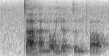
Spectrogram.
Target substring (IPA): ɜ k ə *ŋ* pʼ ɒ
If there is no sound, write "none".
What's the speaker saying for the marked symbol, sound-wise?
ŋ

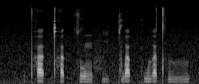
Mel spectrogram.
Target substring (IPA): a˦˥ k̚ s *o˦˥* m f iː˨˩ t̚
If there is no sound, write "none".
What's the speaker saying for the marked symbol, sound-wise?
o˨˩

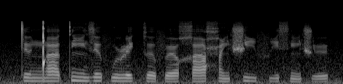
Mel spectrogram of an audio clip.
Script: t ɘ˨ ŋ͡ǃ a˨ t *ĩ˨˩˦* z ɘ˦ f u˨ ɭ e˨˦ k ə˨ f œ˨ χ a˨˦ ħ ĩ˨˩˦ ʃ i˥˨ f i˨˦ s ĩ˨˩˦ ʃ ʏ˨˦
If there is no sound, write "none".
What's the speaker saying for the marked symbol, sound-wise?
ĩ˥˨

